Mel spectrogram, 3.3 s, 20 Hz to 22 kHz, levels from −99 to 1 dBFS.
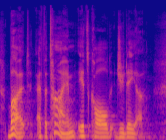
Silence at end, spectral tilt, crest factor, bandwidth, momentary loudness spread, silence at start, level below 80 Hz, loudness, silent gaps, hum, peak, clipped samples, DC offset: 0 s; -6.5 dB/octave; 22 dB; 18 kHz; 10 LU; 0 s; -68 dBFS; -31 LUFS; none; none; -10 dBFS; under 0.1%; under 0.1%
